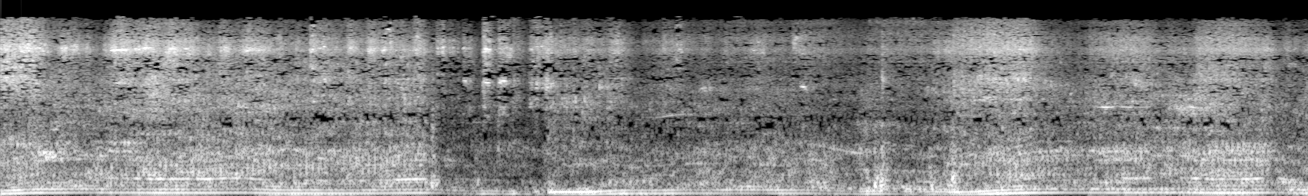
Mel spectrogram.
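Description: A truck's diesel engine rumbles and revs nearby.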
